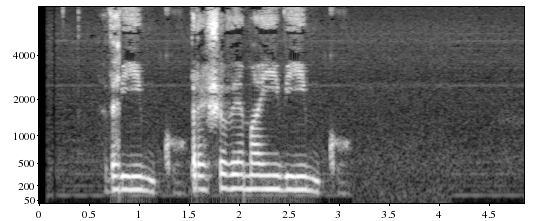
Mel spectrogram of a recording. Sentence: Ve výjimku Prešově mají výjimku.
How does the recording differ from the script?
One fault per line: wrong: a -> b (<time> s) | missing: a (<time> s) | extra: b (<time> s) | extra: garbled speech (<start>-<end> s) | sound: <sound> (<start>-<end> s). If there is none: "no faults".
no faults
